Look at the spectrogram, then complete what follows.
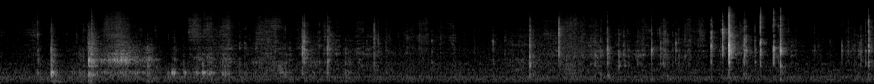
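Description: Hands taking apart a die-cutting sandwich: plastic cutting plates lifted and set down with light clicks and clacks, and cardstock rustling as it is handled. A quick run of sharp clicks comes near the end as the cut cardstock and thin metal dies are handled.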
